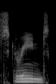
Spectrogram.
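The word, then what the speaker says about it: Skrine: I'm not 100% confident that Screen's going to be. And if I said the other, Scrine, I apologize. I'm still getting used to that one. It reads as Scrine, but it's pronounced as Screen.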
